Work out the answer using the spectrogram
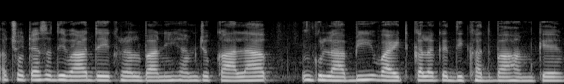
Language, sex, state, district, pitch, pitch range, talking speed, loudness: Bhojpuri, female, Uttar Pradesh, Deoria, 190 Hz, 180-195 Hz, 180 wpm, -17 LUFS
